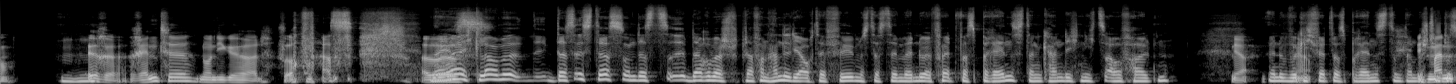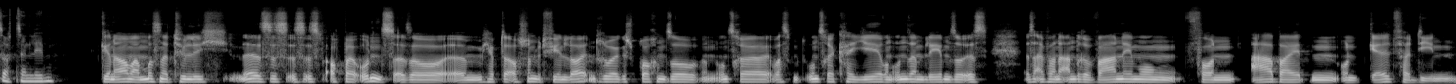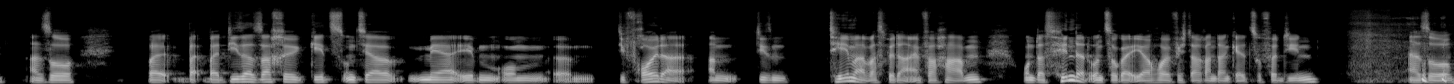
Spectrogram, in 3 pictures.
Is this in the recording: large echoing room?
no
